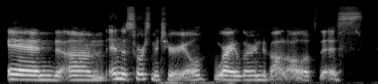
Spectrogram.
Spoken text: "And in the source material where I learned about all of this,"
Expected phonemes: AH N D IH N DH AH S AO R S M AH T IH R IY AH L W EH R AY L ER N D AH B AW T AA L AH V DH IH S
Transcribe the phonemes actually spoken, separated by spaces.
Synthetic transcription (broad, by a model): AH N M IH N DH AH S AO R S M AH T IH R IY L W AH R AY L ER N D AH B AW T AA L AH V DH IH S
